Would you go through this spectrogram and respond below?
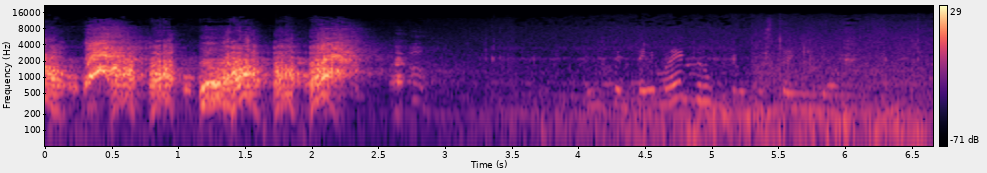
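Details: Black-and-white ruffed lemurs calling to each other at Novosibirsk Zoo on 14 September 2019: three loud harsh, braying bursts in quick succession, then quieter squeaks and background noise.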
